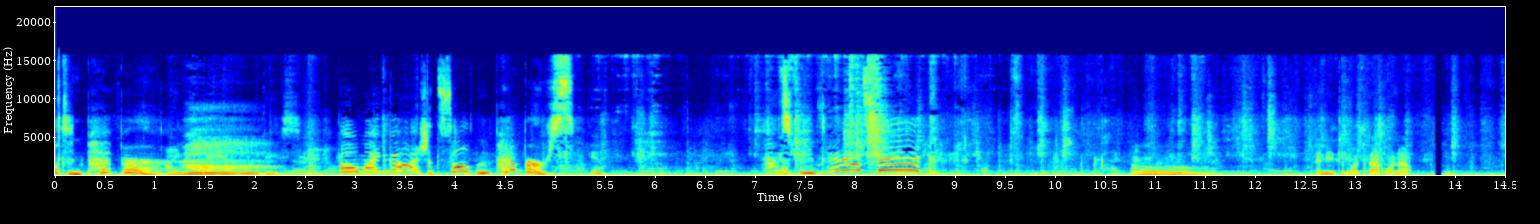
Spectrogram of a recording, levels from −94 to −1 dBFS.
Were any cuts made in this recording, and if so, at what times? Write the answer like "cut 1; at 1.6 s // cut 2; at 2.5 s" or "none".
none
